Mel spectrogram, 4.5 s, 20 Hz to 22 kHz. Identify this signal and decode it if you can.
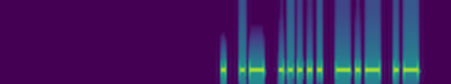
Morse code, heard as a keyed tone, about 25 wpm, 700 Hz. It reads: EA5KA
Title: DXCC-100 Call Signs - 5 Characters - Repeated 3x - 25wpm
